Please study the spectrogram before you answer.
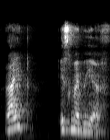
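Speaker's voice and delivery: ordinary talk, nothing marked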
